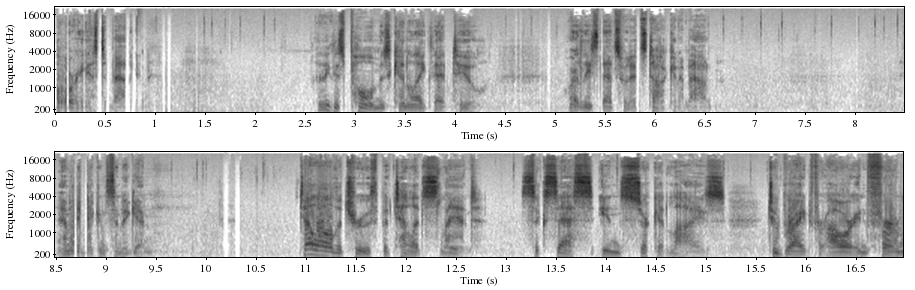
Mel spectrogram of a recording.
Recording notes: This was recorded on a super windy day in Moab. I didn't realize just how much it had affected the recording until I tried to listen to it at home. I tried to make it listenable in Audacity and GarageBand, and even still it sounds pretty lousy.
